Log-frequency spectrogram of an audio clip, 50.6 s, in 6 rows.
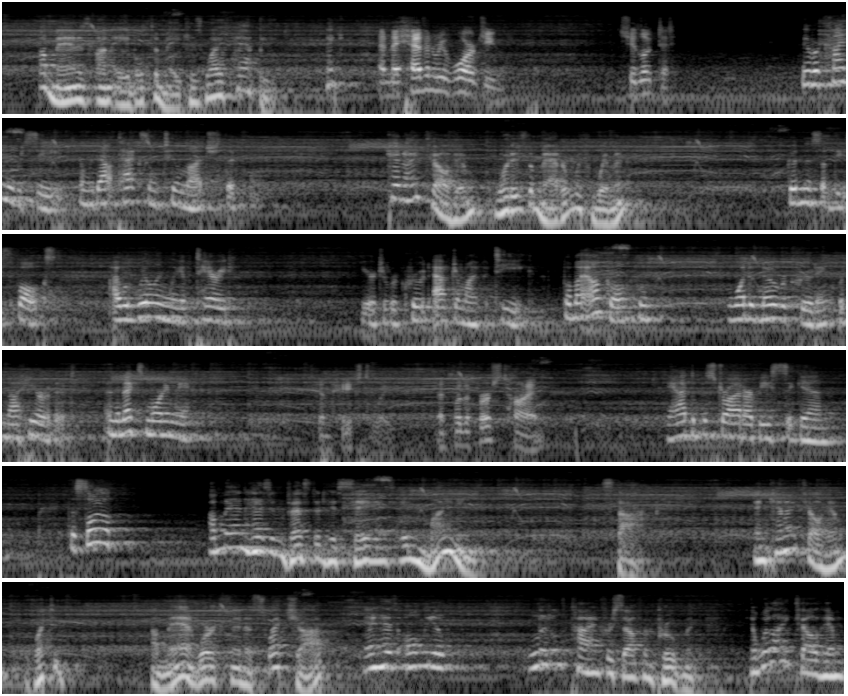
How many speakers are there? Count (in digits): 3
